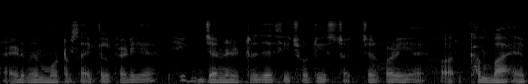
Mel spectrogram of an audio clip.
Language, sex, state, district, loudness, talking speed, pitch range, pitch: Hindi, male, Uttar Pradesh, Etah, -48 LUFS, 170 wpm, 105-110 Hz, 105 Hz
